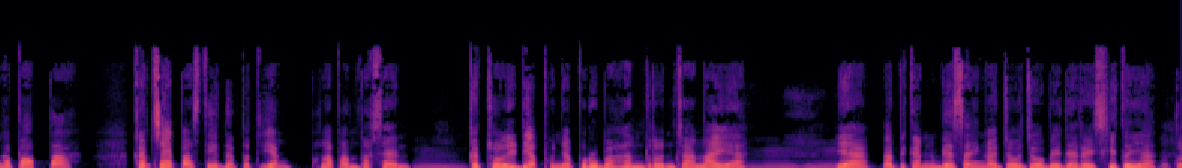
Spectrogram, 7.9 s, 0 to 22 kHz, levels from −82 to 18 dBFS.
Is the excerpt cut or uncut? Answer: uncut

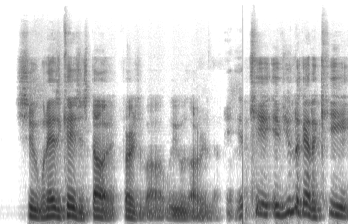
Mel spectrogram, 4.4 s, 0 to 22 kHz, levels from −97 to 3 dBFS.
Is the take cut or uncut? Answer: cut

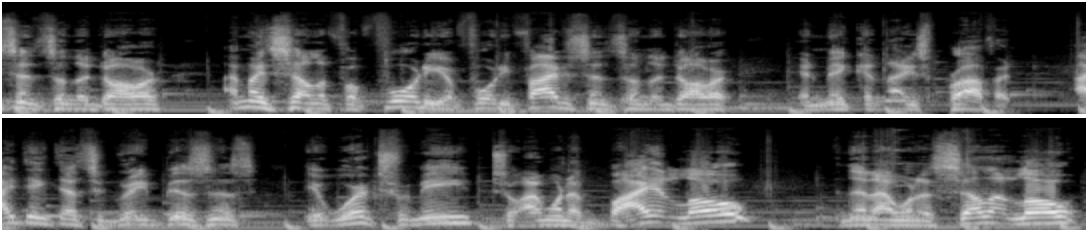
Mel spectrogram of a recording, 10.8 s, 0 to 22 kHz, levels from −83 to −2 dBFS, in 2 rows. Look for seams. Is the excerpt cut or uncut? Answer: cut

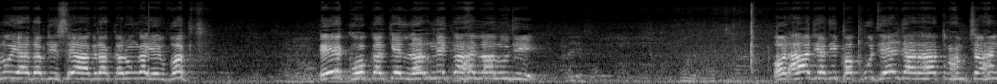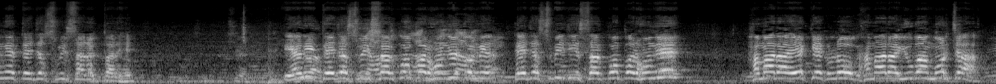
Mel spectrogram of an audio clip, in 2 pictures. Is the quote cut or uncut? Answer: cut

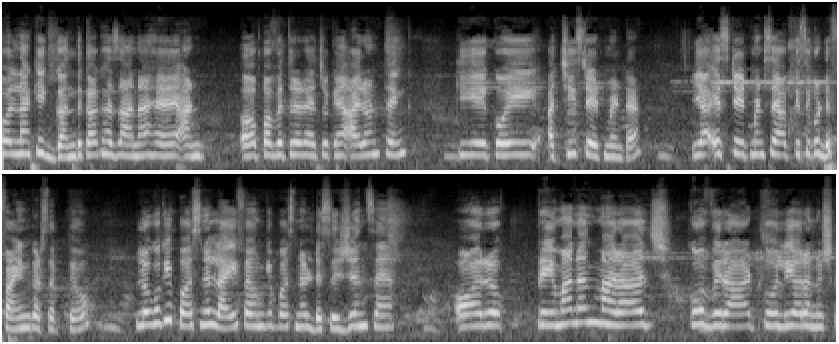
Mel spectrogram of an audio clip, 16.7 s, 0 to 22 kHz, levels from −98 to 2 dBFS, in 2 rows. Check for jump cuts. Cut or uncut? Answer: uncut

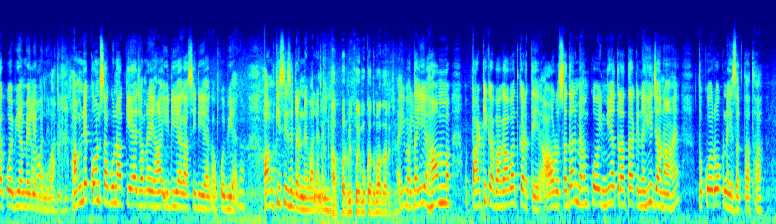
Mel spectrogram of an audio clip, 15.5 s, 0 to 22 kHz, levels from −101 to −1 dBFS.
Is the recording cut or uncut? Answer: cut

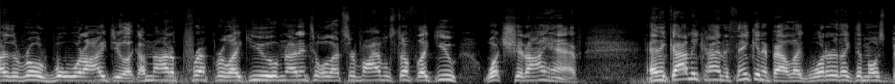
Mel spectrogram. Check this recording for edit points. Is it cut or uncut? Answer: uncut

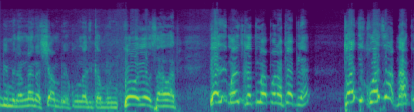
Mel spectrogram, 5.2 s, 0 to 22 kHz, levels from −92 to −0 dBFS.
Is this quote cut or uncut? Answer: cut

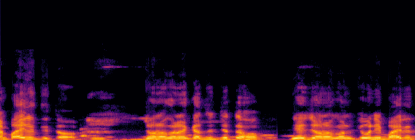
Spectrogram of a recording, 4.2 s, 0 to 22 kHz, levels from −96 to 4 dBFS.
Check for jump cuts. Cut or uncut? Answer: cut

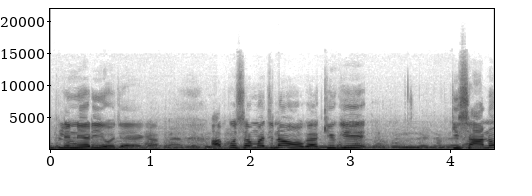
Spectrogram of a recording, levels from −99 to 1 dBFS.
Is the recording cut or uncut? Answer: uncut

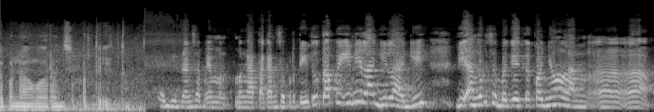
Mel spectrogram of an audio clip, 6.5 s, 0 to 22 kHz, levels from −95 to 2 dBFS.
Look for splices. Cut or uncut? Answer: cut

